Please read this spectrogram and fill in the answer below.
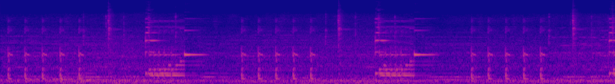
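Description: Electronic video poker machine game music: a short phrase of bleeping notes that repeats about every two and a half seconds.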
